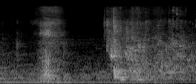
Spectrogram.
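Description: Leftover water poured out of a bucket, a close splashing gush that briefly pauses and then pours again with a broad rushing wash.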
